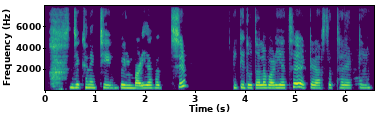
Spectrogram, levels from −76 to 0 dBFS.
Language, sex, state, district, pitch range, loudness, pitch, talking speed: Bengali, female, West Bengal, Jalpaiguri, 255-280 Hz, -15 LUFS, 265 Hz, 125 wpm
